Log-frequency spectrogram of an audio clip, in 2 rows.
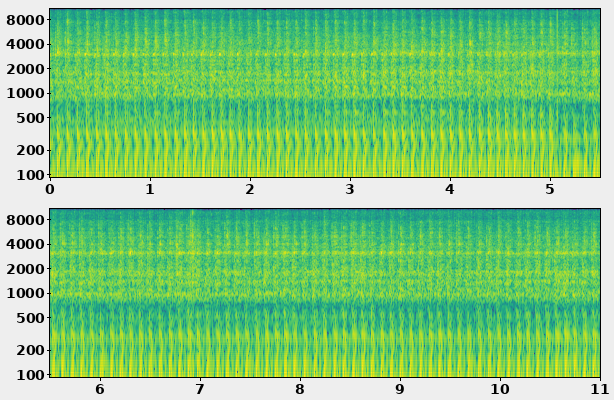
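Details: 2005 Polaris Predator 500 single-cylinder after full engine rebuild, first test ride: steady even thump with consistent pulses and no knocks or rattles; engine healthy.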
